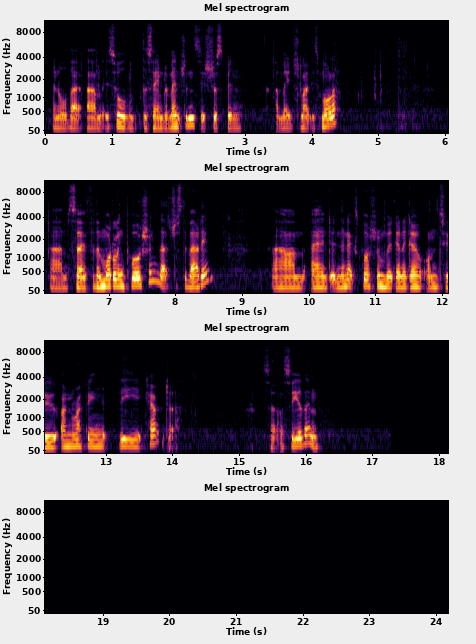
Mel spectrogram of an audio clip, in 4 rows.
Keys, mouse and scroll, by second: 1.5 KP_1, 2.2 Tab, 3.0 shift+middle click, 3.5 a, 3.7 z.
